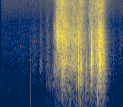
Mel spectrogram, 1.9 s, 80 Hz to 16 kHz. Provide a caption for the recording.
Small Page
Recorded while i was flipping Oxford dictionary :3
Book, Flip, Page, Paper, Sheet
